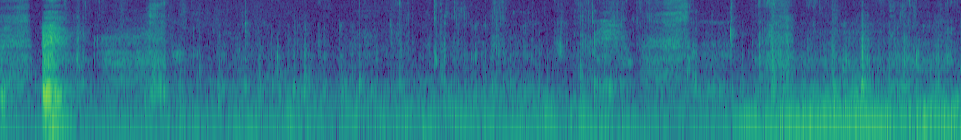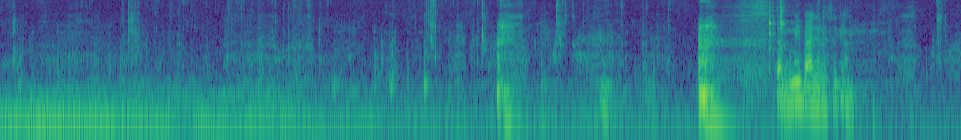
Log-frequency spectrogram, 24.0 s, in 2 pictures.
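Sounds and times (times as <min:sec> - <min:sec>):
chewing and biting food: 0:00.9 - 0:20.7, 0:22.8 - 0:24.0
fingers mixing food on steel plates: 0:21.4 - 0:22.6.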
